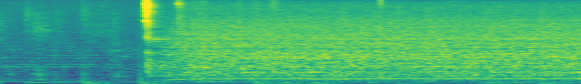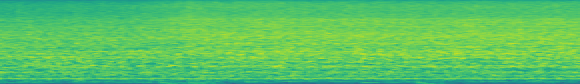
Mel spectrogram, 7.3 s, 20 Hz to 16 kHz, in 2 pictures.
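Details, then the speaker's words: Suburban NT-20SE propane RV furnace in a tiny house, first test on temporary 12 V power. A click, then the blower spins up to a steady hum blowing cool air before ignition catches. A normal blower start-up. "Okay, so it's blowing cool air at me. Oh, you can hear it trying to start. Oh, we got fire."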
